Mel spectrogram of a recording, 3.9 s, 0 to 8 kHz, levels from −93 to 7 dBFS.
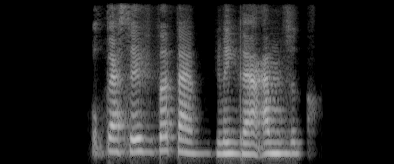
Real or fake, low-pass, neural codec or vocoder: fake; 7.2 kHz; codec, 16 kHz, 0.5 kbps, FunCodec, trained on Chinese and English, 25 frames a second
